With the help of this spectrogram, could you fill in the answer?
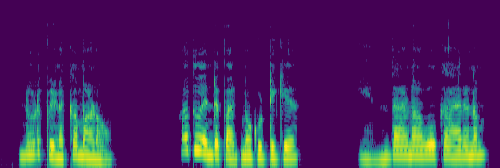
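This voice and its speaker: A woman's voice: mid-range voice, animated, normal speed, a little mellow, dry recording, studio quality, close to an everyday voice. A woman voicing an affectionate young husband who speaks in a coaxing, sing-song way in a romance audiobook. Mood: tender.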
